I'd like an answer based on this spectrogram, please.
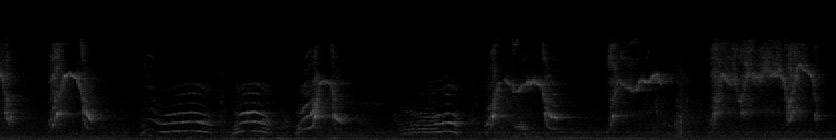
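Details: Crying of infant monkey Santo on a tree branch, his mother Sara unable to look after him; repeated curved, tonal wails and stacked squeals alternate with sharp high screeches over about eight seconds.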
